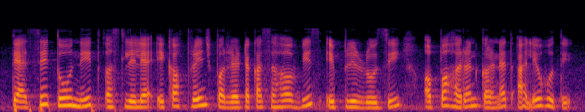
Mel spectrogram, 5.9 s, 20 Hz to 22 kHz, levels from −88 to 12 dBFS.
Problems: none marked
